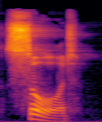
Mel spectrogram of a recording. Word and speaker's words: sword: And this is the same in a word like sword. So we see in the Old English, sweort, which is pronounced with a W, sweort, but in modern English, it's not pronounced sword, right? It's pronounced sword. So it's always pronounced without the W after the S.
